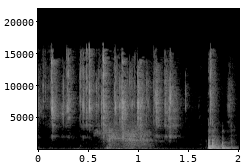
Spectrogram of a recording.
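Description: A handful of small dice thrown into a dice tray, clattering and tumbling against each other and the tray's sides for about a second and a half before settling.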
